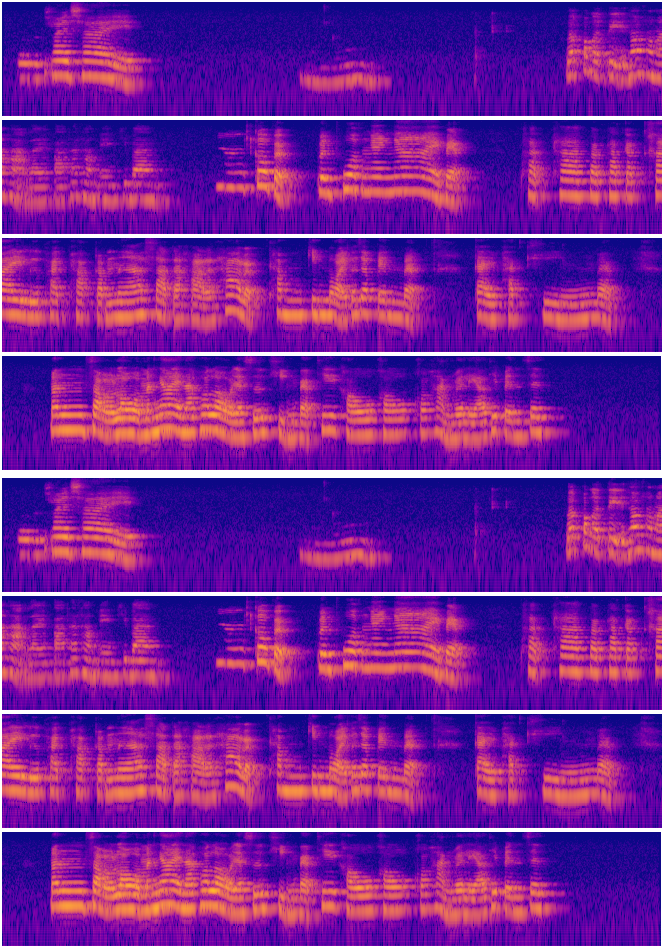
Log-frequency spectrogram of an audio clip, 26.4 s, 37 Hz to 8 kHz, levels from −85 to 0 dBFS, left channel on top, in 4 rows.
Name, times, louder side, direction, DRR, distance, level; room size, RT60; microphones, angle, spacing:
voice 1, 0.2-1.4 8.7-9.5 9.8-11.2 11.8-19.7 20.3-25.2, right 1 dB, 5° right, 4 dB, 0.4 m, -29 dB
voice 2, 3.0-3.8 5.6-8.2, right 2 dB, 80° right, 4 dB, 0.8 m, -34 dB
4.8 x 2.5 x 3.1 m, 0.41 s
head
